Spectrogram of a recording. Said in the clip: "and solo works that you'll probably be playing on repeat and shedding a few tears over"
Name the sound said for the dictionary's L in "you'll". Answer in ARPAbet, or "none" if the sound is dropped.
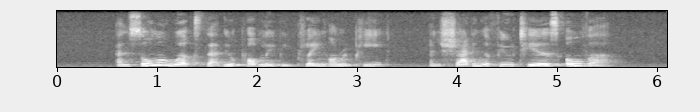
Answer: W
